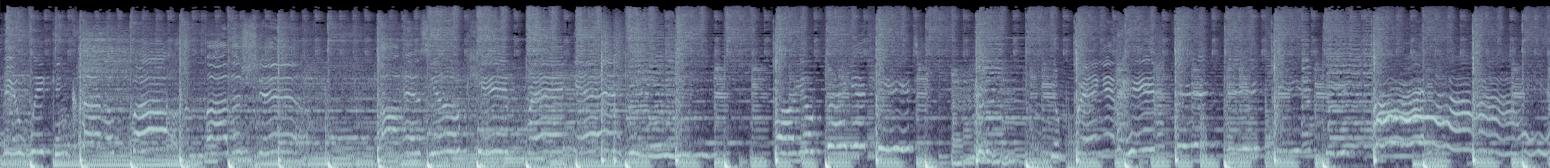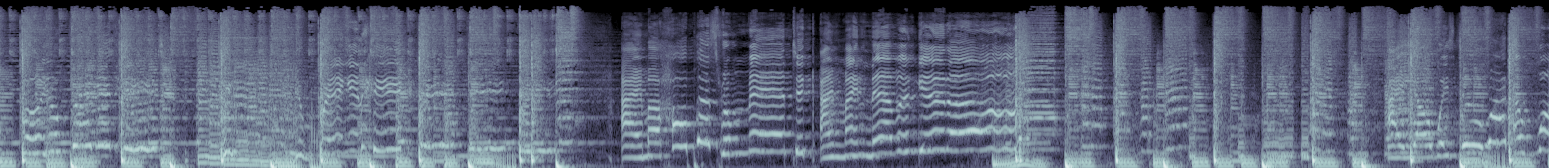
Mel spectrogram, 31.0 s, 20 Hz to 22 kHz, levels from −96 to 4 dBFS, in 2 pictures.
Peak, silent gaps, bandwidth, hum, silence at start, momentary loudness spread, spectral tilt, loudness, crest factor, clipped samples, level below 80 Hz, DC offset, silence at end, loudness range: 0 dBFS; none; 19 kHz; none; 0 s; 5 LU; -4.5 dB/octave; -18 LUFS; 16 dB; under 0.1%; -24 dBFS; under 0.1%; 0 s; 3 LU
